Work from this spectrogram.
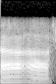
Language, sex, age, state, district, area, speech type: Assamese, male, 45-60, Assam, Jorhat, urban, conversation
